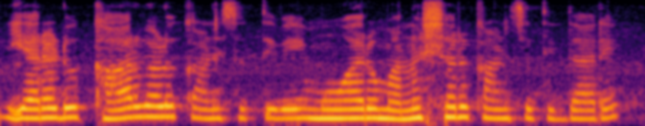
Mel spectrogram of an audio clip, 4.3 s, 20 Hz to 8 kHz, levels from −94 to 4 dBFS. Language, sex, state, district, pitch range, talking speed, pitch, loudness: Kannada, female, Karnataka, Koppal, 210-230 Hz, 95 wpm, 215 Hz, -13 LUFS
